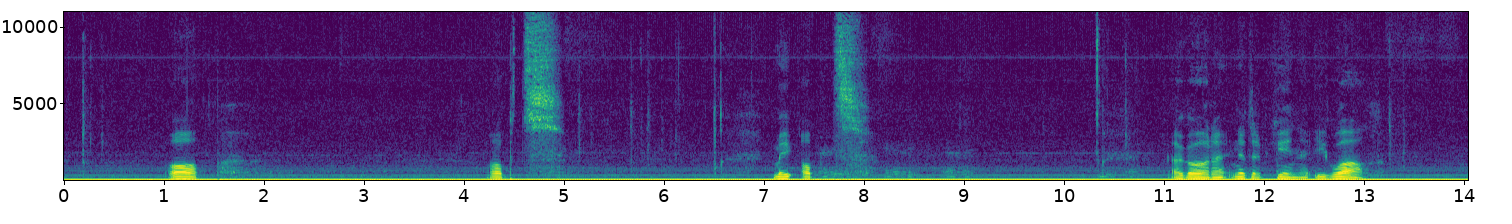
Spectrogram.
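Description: A man speaks calmly in short phrases into a close microphone.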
